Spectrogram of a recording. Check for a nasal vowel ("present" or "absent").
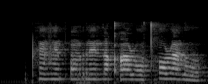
present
